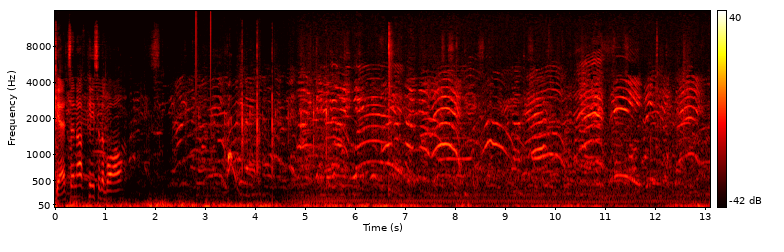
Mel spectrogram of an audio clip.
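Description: Young women on a field shout and cheer outdoors.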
